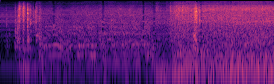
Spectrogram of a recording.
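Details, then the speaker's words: Vehicle started again: starter whirs, engine catches and settles into a loud, coarse idle with heavy low rumble, louder than before and stalls when put in drive; cause unknown, needs more than a tune-up. Loud engine at start-up. "Woo! Yeah. Definitely needs a little more work than just a tune-up. Like I said, I don't know what it is, but it's definitely louder."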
